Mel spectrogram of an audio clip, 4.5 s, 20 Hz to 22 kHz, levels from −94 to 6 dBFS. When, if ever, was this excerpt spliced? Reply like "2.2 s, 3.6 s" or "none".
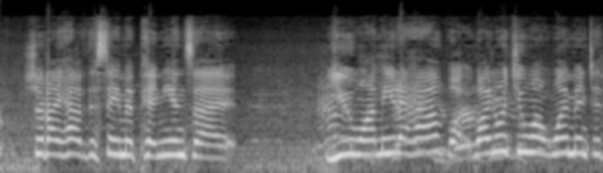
none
